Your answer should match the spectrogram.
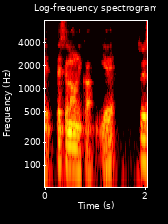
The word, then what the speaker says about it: Thessalonica: Thessalonica.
